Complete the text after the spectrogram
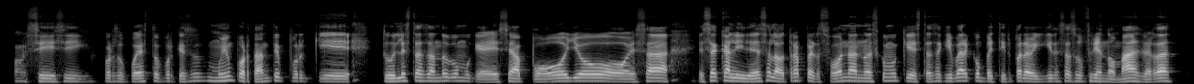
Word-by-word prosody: Oh. 145 Hz, 0 st, -12 dB
Sí, 140 Hz, -1 st, -2 dB
sí, 135 Hz, -3 st, -7 dB
por 145 Hz, -1 st, -6 dB
supuesto, 135 Hz, +3 st, -3 dB
porque 145 Hz, -3 st, -6 dB
eso 165 Hz, +6 st, -9 dB
es 170 Hz, -, -15 dB
muy 165 Hz, +1 st, -2 dB
importante, 170 Hz, -3 st, 0 dB
porque 140 Hz, -4 st, -1 dB, 0.3 s
tú 145 Hz, 0 st, 0 dB
le 155 Hz, -, +1 dB
estás 165 Hz, -1 st, 0 dB
dando 160 Hz, +1 st, -1 dB
como 160 Hz, -2 st, -6 dB
que 120 Hz, 0 st, +2 dB
ese 120 Hz, -, 0 dB
apoyo, 140 Hz, +4 st, +1 dB
o 140 Hz, -4 st, +2 dB
esa 150 Hz, +3 st, +3 dB, 0.3 s
esa 180 Hz, 0 st, +1 dB
calidez 150 Hz, -3 st, +2 dB
a -, -, 0 dB
la -, -, +4 dB
otra 170 Hz, +5 st, -1 dB
persona, 150 Hz, +5 st, +1 dB
no 145 Hz, -1 st, -1 dB
es 145 Hz, -, -3 dB
como 170 Hz, 0 st, -5 dB
que 155 Hz, -3 st, +1 dB
estás 135 Hz, +1 st, -3 dB
aquí 150 Hz, -1 st, -2 dB
para 170 Hz, +1 st, +3 dB
competir, 140 Hz, -4 st, -4 dB
para 155 Hz, -3 st, +3 dB
ver 130 Hz, -2 st, +1 dB
quién 145 Hz, +1 st, -4 dB
está 155 Hz, +2 st, -4 dB
sufriendo 140 Hz, -3 st, -1 dB
más, 145 Hz, +3 st, +6 dB
¿verdad? 150 Hz, +5 st, +2 dB
145 Hz, 210 wpm, -24 LUFS, 135-160 Hz, 0.3 s, más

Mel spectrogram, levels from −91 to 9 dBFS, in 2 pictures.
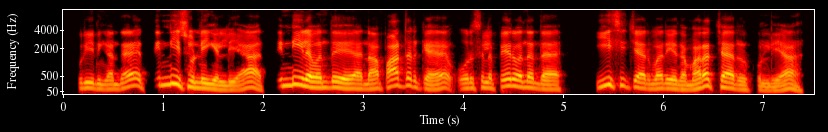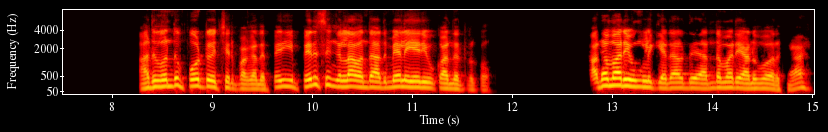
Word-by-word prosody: புரியுதுங்க. 135 Hz, -5 st, -5 dB
அந்த 145 Hz, -, -4 dB, 0.3 s
திண்ணி 230 Hz, +3 st, -1 dB
சொன்னீங்க 140 Hz, -7 st, 0 dB
இல்லீயா? 105 Hz, +7 st, -4 dB, 0.3 s
திண்ணியில 205 Hz, +1 st, +1 dB
வந்து 155 Hz, +1 st, -2 dB, 0.3 s
நான் 130 Hz, +1 st, -3 dB
பார்த்திருக்கேன். 165 Hz, -, -1 dB, 0.2 s
ஒரு 140 Hz, +1 st, -5 dB
சில 150 Hz, -2 st, -4 dB
பேர் 195 Hz, 0 st, +1 dB
வந்து, 160 Hz, -3 st, 0 dB
அந்த 125 Hz, -2 st, -1 dB, 0.6 s
ஈசி 220 Hz, -1 st, -3 dB
சேர் 130 Hz, -3 st, -1 dB
மாரி 130 Hz, 0 st, -1 dB
அந்த 110 Hz, -1 st, -4 dB
மர -, -, +3 dB, 0.2 s
சேர் -, -, +2 dB
இருக்கு 100 Hz, -2 st, -10 dB
இல்லியா? 85 Hz, +2 st, -3 dB, 1.1 s
அது 165 Hz, -, +2 dB
வந்து 190 Hz, +4 st, +2 dB
போட்டு 195 Hz, -1 st, +2 dB
வச்சிருப்பாங்க. 125 Hz, -6 st, -4 dB
அந்த 115 Hz, -1 st, -4 dB
பெரிய 180 Hz, +1 st, 0 dB
பெரிசுங்கள்லாம் 185 Hz, -5 st, +3 dB
வந்து, 165 Hz, 0 st, +1 dB
அது 155 Hz, -, -6 dB
மேல 175 Hz, -2 st, +5 dB
ஏறி 155 Hz, -, +3 dB
உட்கார்ந்துட்ருக்கும். 110 Hz, -8 st, -4 dB, 1.1 s
அத 200 Hz, -, +4 dB
மாரி, 215 Hz, -2 st, +10 dB
உங்களுக்கு 165 Hz, -4 st, 0 dB
எதாவது 145 Hz, 0 st, 0 dB
அந்த 145 Hz, +4 st, -3 dB
மாரி 150 Hz, -1 st, +2 dB
அனுபவம் 135 Hz, -1 st, -2 dB
இருக்கா? 115 Hz, +6 st, -7 dB
150 Hz, 170 wpm, -24 LUFS, 125-180 Hz, 1.1 s, மாரி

